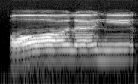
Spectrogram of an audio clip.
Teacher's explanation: qa di hujung, di pangkal lidah kita.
